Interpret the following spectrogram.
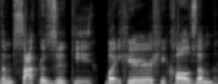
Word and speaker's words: Sakazuki: I, you know, I never I always called him Sakazuki, but here he calls him Sakazuki.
